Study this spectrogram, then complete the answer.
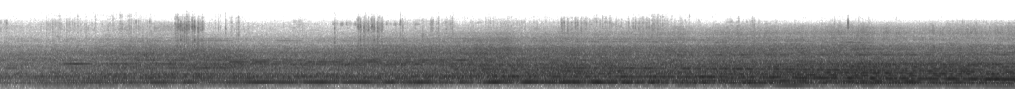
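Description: Propeller aircraft making a display flyby at the RIAT airshow at Fairford, a steady engine drone growing gradually louder as it approaches, with a faint tonal hum and no talking.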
